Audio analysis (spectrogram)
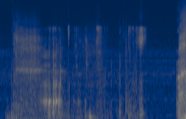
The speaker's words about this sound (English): Slurping. What are you drinking? Anything good? Kool-Aid. Oh, come on. Do you at least have like some good like cheap vodka in there? No, none at all.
